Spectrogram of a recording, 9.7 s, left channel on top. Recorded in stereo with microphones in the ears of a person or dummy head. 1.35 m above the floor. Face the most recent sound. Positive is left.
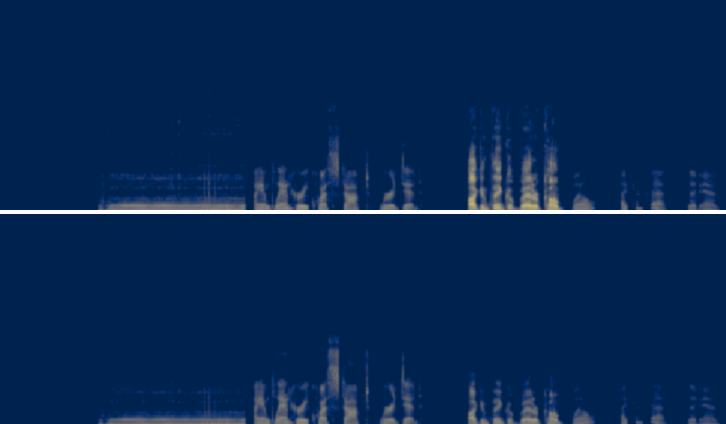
turn(degrees=5)  # may be behind; listen again after turning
